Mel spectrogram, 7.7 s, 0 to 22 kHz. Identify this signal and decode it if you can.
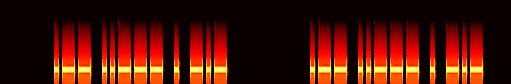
Morse code, heard as a keyed tone, about 20 wpm, 700 Hz. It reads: W2EK W2EK
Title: USA Call Signs - 4 Characters - Repeated 2x - 20wpm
